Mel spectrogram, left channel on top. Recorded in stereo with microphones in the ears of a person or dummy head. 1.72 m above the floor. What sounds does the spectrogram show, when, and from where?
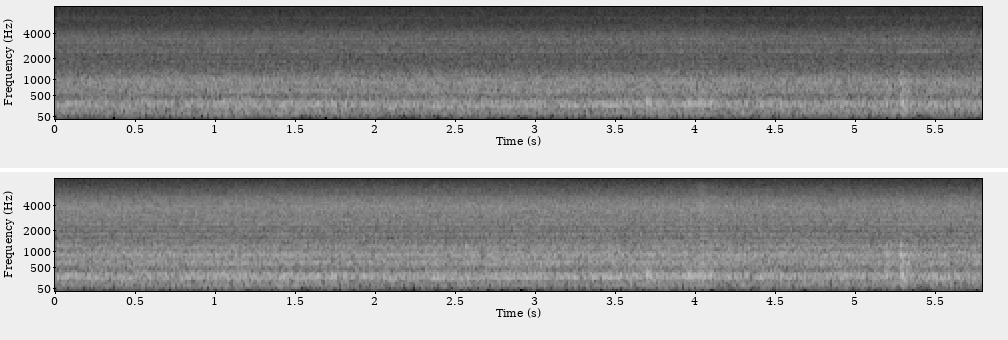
0.0 s an insect: 60° right (ahead or behind)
